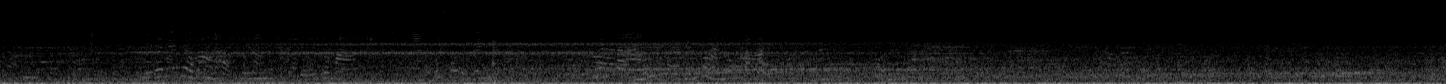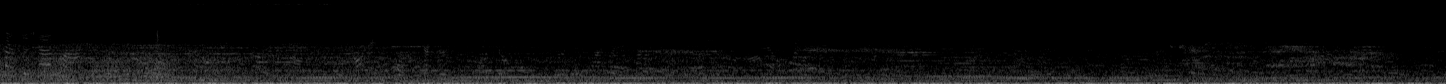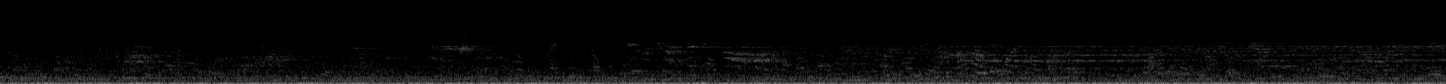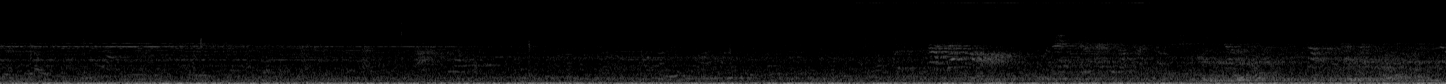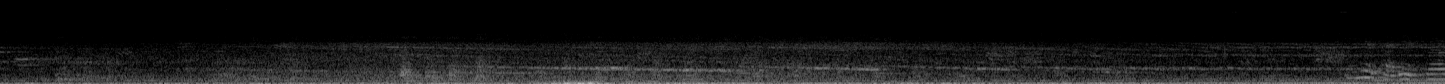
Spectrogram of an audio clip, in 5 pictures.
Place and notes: Taipei, Taiwan - Walking in the underground mall
Walking in the underground mall, Direction to MRT station, Clammy cloudy, Binaural recordings, Zoom H4n+ Soundman OKM II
